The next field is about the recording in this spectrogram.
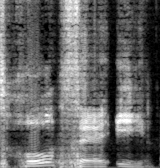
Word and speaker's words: Hosei: So why is it Jose University? – It's Jose E. – Okay. – Because Ho is one character, Se is another character, E is another one.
